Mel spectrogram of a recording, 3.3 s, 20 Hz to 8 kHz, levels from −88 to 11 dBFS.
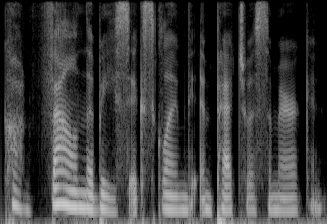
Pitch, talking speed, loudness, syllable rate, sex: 150 Hz, 130 wpm, -22 LUFS, 4.7 syllables/s, female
